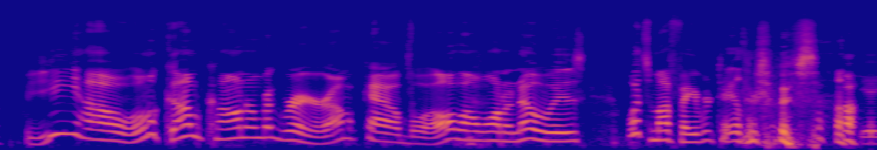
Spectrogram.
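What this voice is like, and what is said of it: Put-on Southern cowboy accent. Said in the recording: “he's going to have a southern weird accent ... I went down south, and now I'm a cowboy”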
